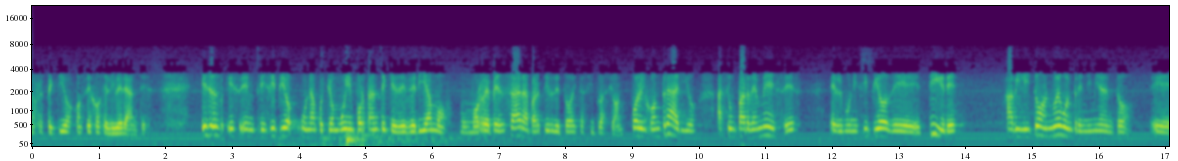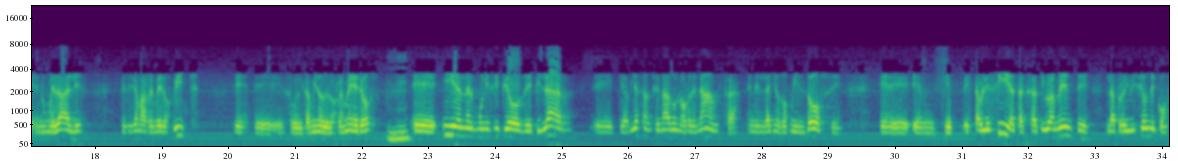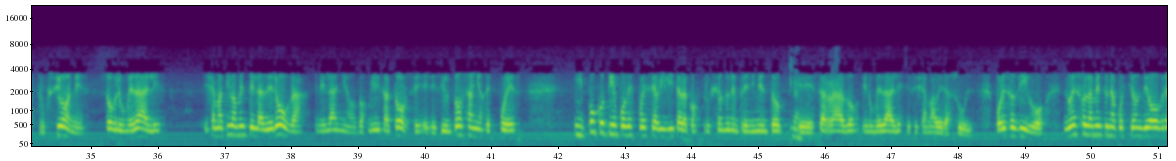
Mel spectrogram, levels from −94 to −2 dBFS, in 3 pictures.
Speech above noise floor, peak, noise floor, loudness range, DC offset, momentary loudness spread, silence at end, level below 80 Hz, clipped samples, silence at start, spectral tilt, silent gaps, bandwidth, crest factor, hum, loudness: 27 dB; -2 dBFS; -44 dBFS; 3 LU; under 0.1%; 11 LU; 0 s; -50 dBFS; under 0.1%; 0 s; -6.5 dB/octave; none; 7.2 kHz; 14 dB; 50 Hz at -45 dBFS; -17 LUFS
